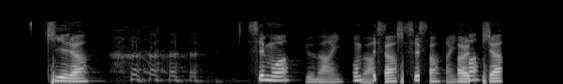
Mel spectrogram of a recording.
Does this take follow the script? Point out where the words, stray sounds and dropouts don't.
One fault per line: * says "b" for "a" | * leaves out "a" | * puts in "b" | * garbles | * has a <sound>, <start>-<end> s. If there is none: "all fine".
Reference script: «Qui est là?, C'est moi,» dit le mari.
* has a laugh, 1.1-2.3 s
* leaves out "dit"
* garbles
